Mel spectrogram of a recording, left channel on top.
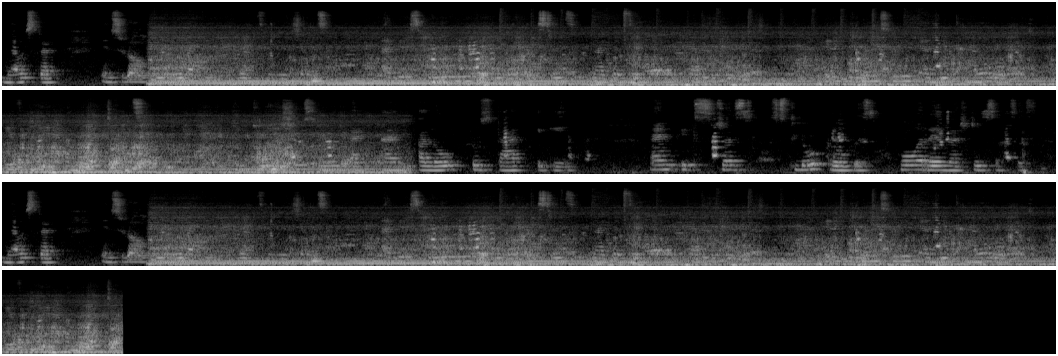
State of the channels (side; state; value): right; drops out; at 11.8 s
